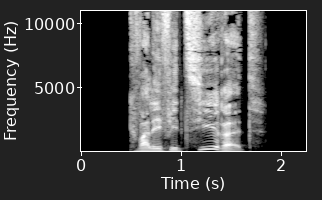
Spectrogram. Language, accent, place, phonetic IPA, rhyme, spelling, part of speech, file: German, Germany, Berlin, [kvalifiˈt͡siːʁət], -iːʁət, qualifizieret, verb, De-qualifizieret.ogg
- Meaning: second-person plural subjunctive I of qualifizieren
